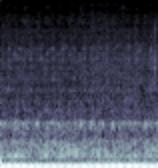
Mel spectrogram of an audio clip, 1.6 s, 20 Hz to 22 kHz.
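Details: Light aircraft engine at first ground run, about 1,000 rpm, oil pressure up, fuel pressure reading low: steady, even low drone with no knocks or stumbles; normal idle.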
